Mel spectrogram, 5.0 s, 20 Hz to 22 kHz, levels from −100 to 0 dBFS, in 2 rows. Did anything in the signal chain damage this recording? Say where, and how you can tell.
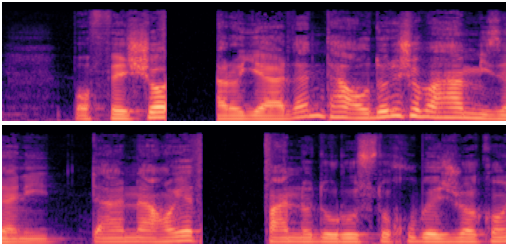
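Yes. Twice the speech breaks up, at 0.77 to 1.10 s and 3.44 to 3.90 s. Hiss swells, then near silence lasts 0.27 s and 0.32 s before the voice returns. This is wireless microphone squelch dropout: the analogue FM radio signal faded, so the receiver's squelch muted its output.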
